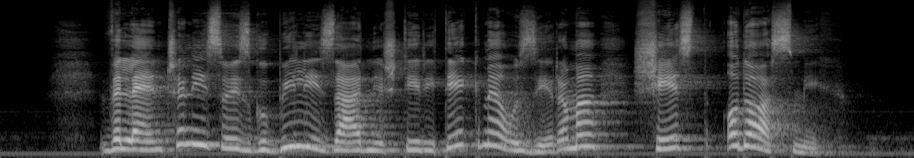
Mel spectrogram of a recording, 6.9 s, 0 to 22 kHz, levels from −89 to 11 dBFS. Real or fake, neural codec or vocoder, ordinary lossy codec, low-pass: real; none; none; none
